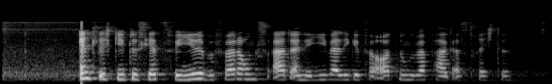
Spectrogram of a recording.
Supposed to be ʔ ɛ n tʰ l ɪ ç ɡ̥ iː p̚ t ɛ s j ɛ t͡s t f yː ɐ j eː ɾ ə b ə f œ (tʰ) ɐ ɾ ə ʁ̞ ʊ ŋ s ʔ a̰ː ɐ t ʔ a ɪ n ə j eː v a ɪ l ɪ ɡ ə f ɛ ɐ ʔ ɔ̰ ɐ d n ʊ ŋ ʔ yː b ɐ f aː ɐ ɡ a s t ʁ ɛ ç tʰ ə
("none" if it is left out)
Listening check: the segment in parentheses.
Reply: none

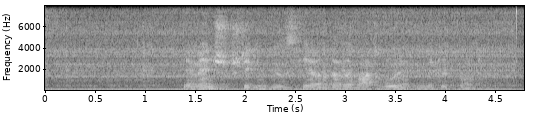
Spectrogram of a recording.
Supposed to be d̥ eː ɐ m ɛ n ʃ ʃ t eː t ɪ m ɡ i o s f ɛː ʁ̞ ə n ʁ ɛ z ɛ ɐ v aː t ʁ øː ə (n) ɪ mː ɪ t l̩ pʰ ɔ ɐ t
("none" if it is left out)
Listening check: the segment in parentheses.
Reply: n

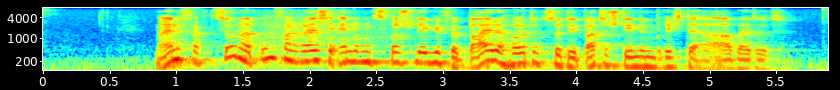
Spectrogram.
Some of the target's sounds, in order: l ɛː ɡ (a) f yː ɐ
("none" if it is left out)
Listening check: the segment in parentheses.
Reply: ə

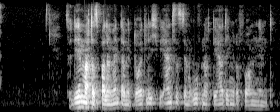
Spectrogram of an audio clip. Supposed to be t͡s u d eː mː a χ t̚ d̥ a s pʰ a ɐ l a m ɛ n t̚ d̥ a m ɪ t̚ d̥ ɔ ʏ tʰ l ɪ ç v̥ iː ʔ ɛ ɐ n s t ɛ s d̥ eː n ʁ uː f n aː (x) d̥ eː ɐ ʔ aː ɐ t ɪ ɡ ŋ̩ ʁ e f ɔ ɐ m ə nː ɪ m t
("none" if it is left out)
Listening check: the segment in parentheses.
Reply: χ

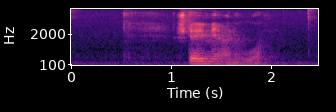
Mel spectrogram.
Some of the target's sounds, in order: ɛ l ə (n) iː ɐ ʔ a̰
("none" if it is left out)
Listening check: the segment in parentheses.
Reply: m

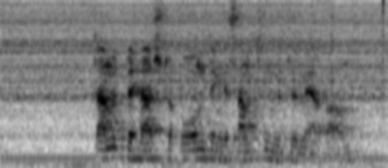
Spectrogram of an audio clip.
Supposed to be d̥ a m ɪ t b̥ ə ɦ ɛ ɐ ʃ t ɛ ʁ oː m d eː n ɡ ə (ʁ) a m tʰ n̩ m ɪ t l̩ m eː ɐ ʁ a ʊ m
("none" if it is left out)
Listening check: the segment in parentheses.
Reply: z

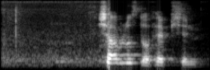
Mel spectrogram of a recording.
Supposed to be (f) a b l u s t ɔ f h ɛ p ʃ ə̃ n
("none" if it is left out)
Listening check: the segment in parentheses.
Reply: ʃ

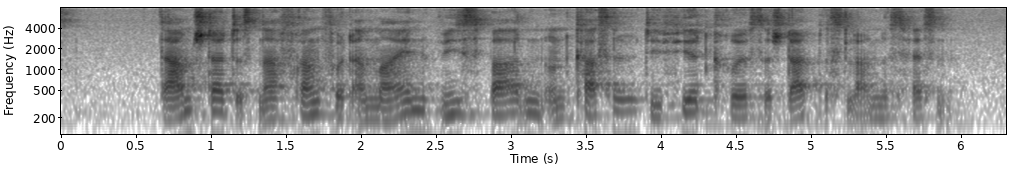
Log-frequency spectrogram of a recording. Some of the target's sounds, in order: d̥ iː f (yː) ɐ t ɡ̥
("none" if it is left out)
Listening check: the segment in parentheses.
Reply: iː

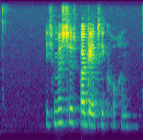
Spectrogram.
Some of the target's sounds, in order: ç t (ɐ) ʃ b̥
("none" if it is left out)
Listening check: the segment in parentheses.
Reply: ə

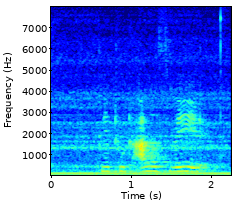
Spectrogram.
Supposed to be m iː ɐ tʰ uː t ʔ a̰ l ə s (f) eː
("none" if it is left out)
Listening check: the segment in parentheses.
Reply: v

